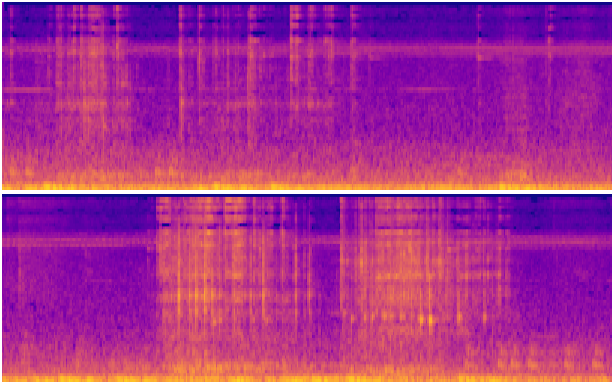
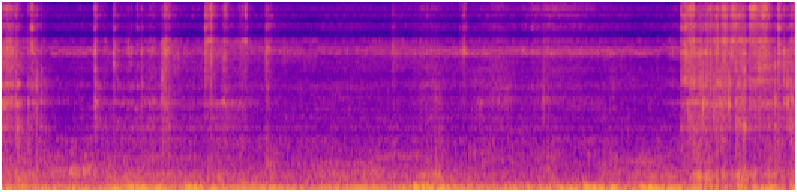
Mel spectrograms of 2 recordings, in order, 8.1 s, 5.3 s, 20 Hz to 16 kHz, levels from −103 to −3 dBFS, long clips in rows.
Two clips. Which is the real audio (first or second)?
first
